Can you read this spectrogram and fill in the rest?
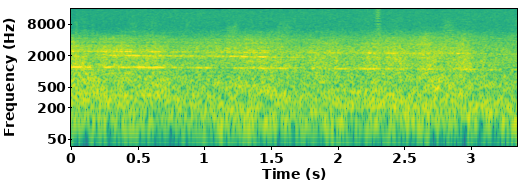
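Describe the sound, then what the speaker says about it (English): A Virgin Atlantic Airbus A350-1000 arriving at LAX from London Heathrow produces a loud, continuous jet engine roar with a faint high whine, sustained and close throughout. "Flight 7 coming in from London Heathrow. This is the A350 1000."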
